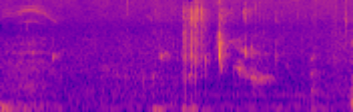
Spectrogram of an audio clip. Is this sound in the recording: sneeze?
no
